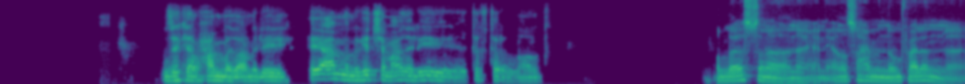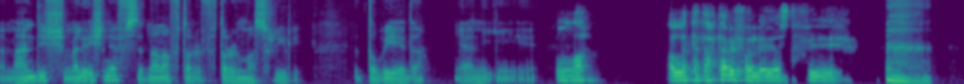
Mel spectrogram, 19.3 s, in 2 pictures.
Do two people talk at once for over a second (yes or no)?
no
